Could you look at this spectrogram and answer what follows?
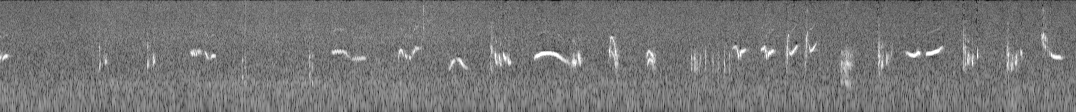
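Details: Male Ant-eating Chat singing his courtship song: short whistled phrases, some rising and some falling or looped, given in irregular bursts at about one per half second, mixed with sharp clicks over a quiet, steady hiss.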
